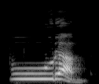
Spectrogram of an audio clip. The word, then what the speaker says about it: पूरब: हुआ है ठीक है देखिए प और प में क्या है बड़ी उ की मात्रा का प्रयोग हुआ है ऐसे तो इसका उच्चारण होगा पू प और बड़ी उ की मात्रा का उच्चारण एक साथ होगा पू उसके बाद र उसके बाद क्या है व है तो इसका उच्चारण होगा पूरब क्या होगा पूरब आप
